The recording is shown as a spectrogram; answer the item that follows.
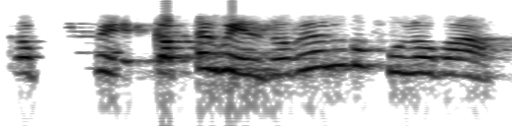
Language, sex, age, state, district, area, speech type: Hindi, female, 18-30, Rajasthan, Karauli, urban, conversation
